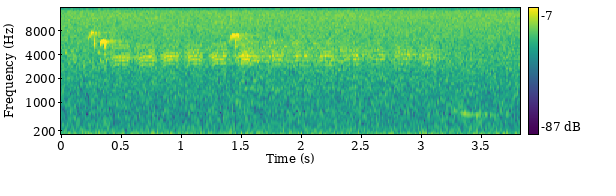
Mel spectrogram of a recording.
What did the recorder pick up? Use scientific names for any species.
Poecile atricapillus, Coccyzus americanus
